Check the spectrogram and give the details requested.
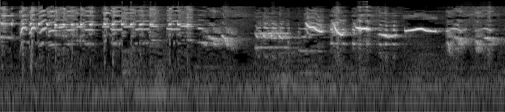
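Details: Jongkangan delivering a fast chattering trill of high buzzy notes, then a few separate, loud, looping whistles with squeaky overtones.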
